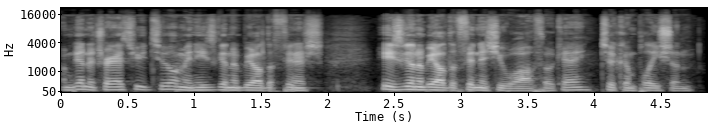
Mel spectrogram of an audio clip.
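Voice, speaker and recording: A man playing it straight as an official-sounding agent on a prank phone call, speaking in a hesitant, deadpan patter. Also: mid-range voice, rapid-fire, no room sound, clean studio sound. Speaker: prank caller posing as consumer center agent.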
